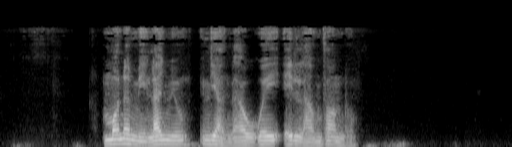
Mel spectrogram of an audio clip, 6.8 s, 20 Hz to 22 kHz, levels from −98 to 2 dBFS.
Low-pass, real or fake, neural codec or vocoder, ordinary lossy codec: 9.9 kHz; fake; codec, 24 kHz, 0.9 kbps, WavTokenizer, medium speech release version 1; MP3, 48 kbps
